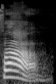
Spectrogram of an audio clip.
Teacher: ó, fricativa, desvozeada, lábio-dental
